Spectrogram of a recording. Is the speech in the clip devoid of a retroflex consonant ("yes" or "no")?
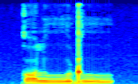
no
